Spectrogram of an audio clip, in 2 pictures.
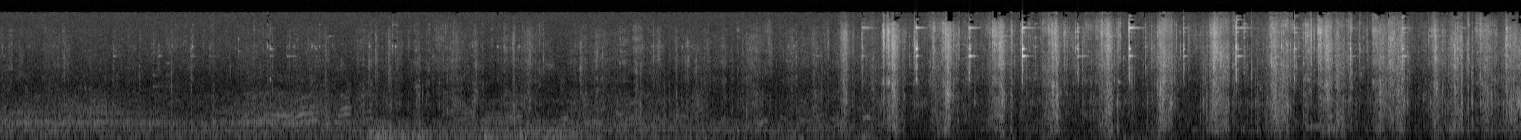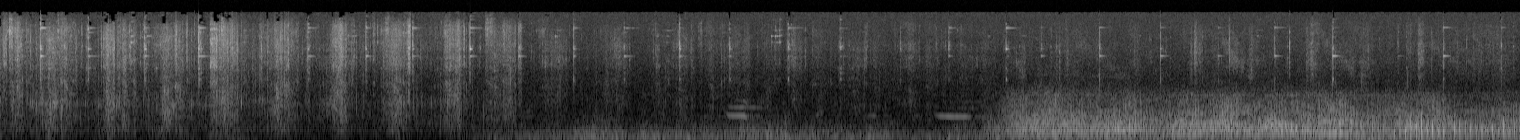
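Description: Crampon footsteps crunching in firm snow, several a second, from several seconds in until about two-thirds through. Near the end a louder, low, steady rumble with a hum sets in.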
